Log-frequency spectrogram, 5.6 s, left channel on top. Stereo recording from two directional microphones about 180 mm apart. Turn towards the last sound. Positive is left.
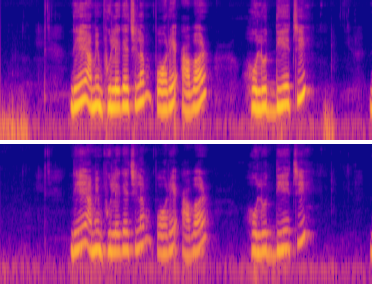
turn(degrees=50)  # may be behind; listen again after turning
